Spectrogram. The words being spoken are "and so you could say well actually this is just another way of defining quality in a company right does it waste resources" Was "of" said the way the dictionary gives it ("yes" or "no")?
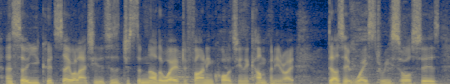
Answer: yes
